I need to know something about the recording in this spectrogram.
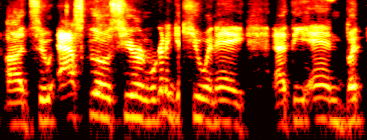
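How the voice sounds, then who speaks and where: A man's voice: a little high, fairly even intonation, normal speed, pushed and bright. A man with an American accent hosting a children's online event in an upbeat, chatty style. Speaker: event host.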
